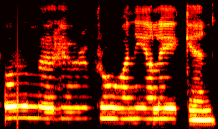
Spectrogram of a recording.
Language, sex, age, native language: Icelandic, female, 11, Icelandic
